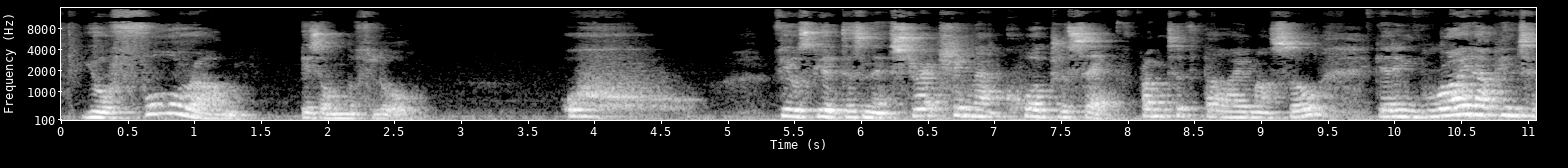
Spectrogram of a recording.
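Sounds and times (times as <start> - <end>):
woman sighing: 3.8 - 4.8.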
